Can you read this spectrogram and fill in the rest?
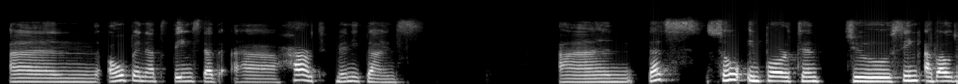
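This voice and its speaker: Latin-accented woman storyteller, mellow and muffled. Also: mid-range voice. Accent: Latin American. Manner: halting, non-native English with small grammar slips. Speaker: speaker at a storytelling talk. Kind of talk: personal anecdote and advice to an audience. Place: online video meeting.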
